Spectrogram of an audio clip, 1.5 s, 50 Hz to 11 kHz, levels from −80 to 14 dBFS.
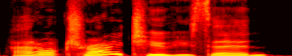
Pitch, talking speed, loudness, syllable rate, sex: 240 Hz, 245 wpm, -16 LUFS, 5.4 syllables/s, female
